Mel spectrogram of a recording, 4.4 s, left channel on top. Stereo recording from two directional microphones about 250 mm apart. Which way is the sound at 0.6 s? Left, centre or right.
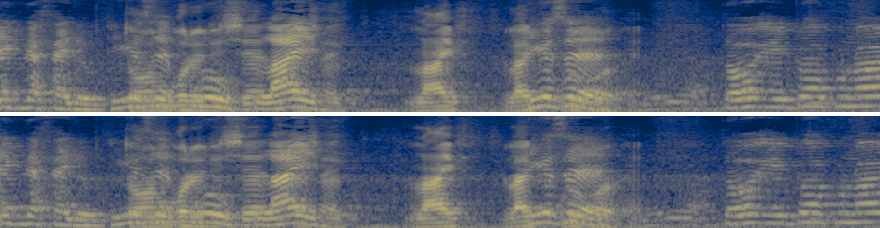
Centre.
